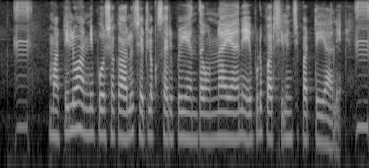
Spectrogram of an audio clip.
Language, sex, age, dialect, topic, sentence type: Telugu, female, 51-55, Telangana, agriculture, statement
